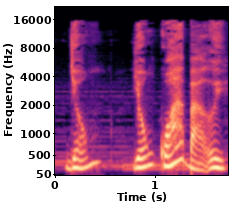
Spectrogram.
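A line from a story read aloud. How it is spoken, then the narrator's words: Whispering. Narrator (Vietnamese): Có một số người quen biết lâu năm với cả hai bên thì thầm với nhau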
